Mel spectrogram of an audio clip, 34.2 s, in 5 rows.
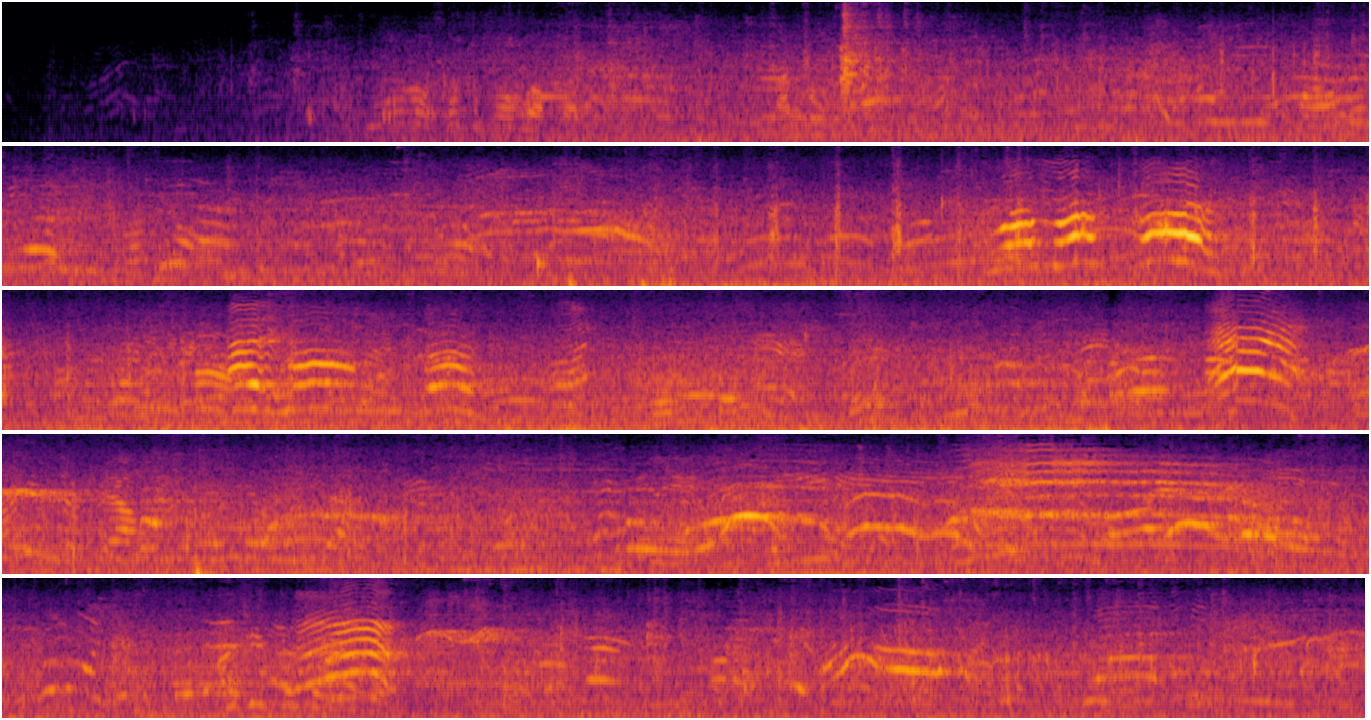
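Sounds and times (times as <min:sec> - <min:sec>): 
children playing noisily: 0:01.9 - 0:34.1.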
